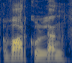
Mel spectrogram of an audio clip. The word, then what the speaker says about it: Varkullen: Now when I think of it, I think this place is pronounced Varkullen.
